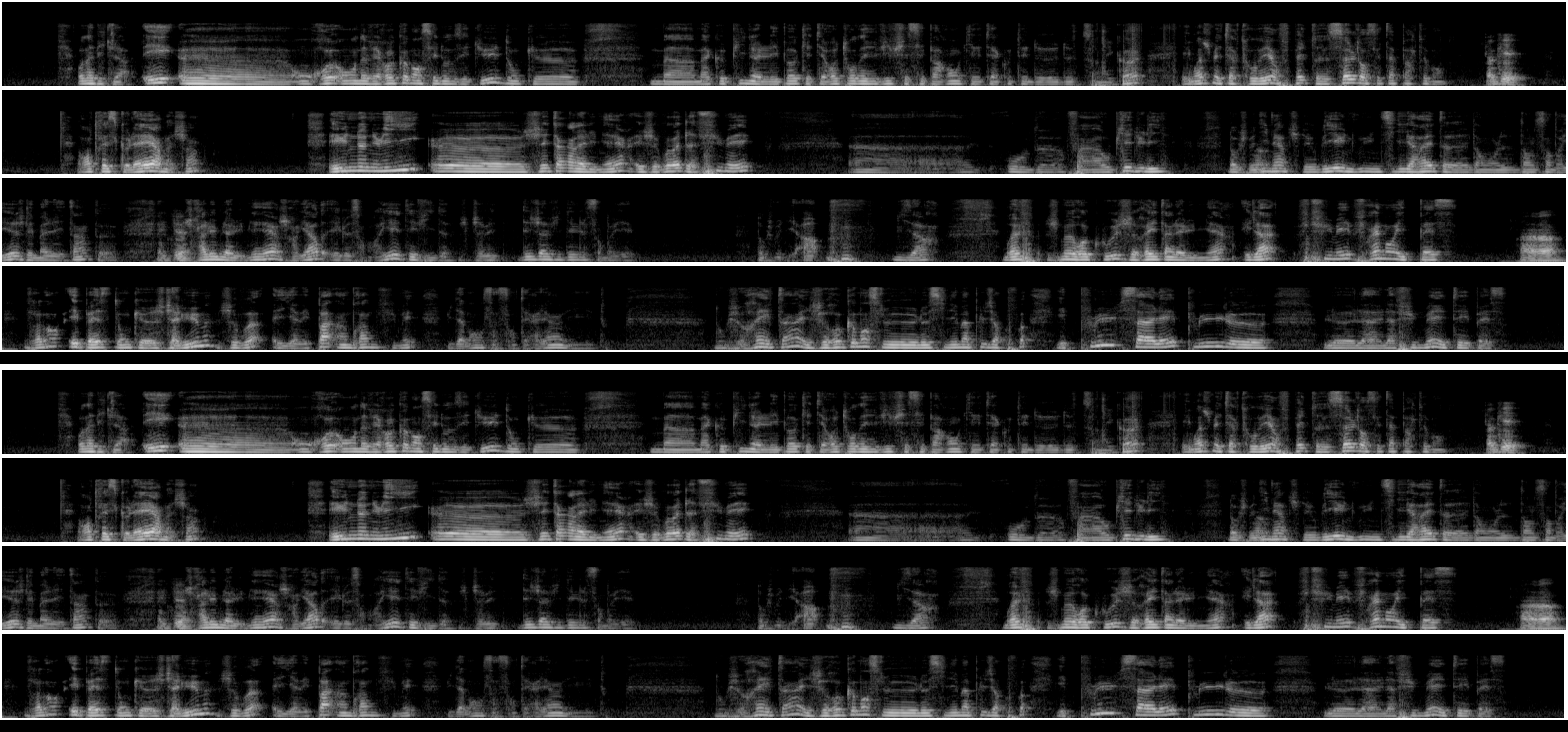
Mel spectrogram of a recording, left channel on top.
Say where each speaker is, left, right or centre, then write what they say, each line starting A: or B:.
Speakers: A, on the left; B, on the left.
A: On habite là. Et euh, on, re- on avait recommencé nos études, donc euh, ma, ma copine à l'époque était retournée vivre chez ses parents qui étaient à côté de, de son école, et moi je m'étais retrouvé en fait seul dans cet appartement,
B: Ok.
A: rentrée scolaire, machin. Et une nuit, euh, j'éteins la lumière et je vois de la fumée euh, au, de, enfin, au pied du lit. Donc je
B: Hmm.
A: me dis, merde, j'ai oublié une, une cigarette euh, dans le, dans le cendrier, je l'ai mal éteinte. euh.
B: Ok.
A: Donc je rallume la lumière, je regarde et le cendrier était vide. J'avais déjà vidé le cendrier. Donc je me dis, ah, bizarre. Bref, je me recouche, je rééteins la lumière et là, fumée vraiment épaisse.
B: Ah là là.
A: vraiment épaisse. Donc euh, j'allume, je vois, et il n'y avait pas un brin de fumée. Évidemment, ça sentait rien ni tout. Donc je rééteins et je recommence le, le, cinéma plusieurs fois. Et plus ça allait, plus le, le la, la, fumée était épaisse.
